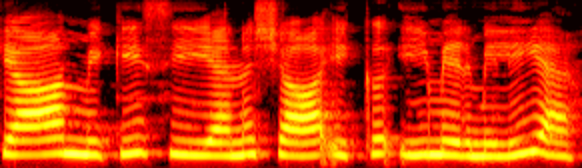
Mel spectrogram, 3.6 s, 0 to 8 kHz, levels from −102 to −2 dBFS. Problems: none marked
